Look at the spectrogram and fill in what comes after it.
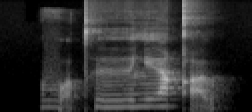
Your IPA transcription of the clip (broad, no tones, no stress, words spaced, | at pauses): vɔ̰t̪ʰɨː lʲɘːqʼṵ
